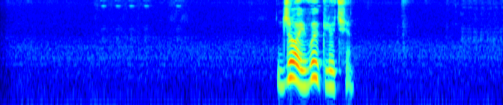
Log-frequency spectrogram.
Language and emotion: Russian, neutral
